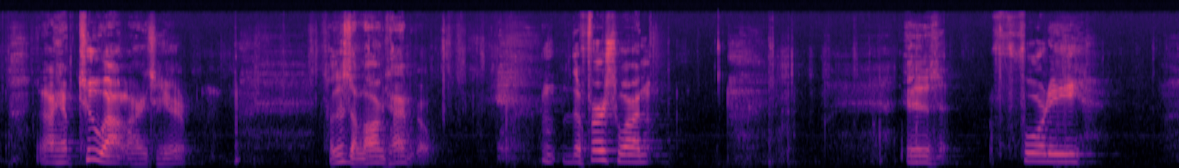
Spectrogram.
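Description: An elderly man reads aloud slowly and expressively into a microphone.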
